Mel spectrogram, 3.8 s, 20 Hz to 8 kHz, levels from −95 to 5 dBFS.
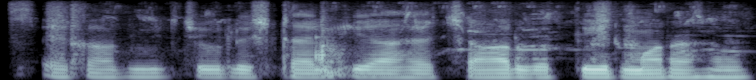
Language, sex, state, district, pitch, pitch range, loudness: Hindi, male, Jharkhand, Sahebganj, 100 Hz, 95-100 Hz, -22 LUFS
